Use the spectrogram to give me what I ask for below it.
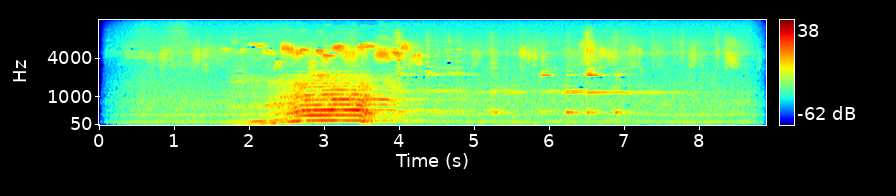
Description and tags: Single moo, with birds (Swallow) chirping and cowbell in background . Matched Stereo Pair (Clippy XLR, by FEL Communications Ltd) into Sound Devices Mixpre-3
mooing, farm, barn, cattle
